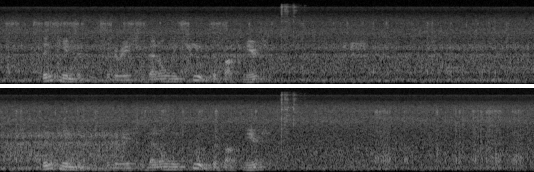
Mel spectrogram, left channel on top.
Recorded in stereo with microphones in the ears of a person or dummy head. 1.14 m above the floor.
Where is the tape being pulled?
I don't hear tape being pulled.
